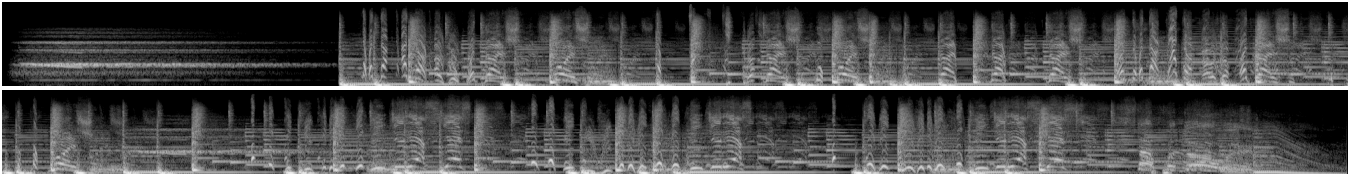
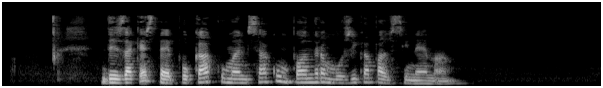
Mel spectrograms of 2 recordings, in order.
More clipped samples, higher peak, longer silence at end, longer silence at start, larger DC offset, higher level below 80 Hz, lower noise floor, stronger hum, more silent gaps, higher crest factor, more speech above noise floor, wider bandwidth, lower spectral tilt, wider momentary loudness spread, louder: neither; about the same, 0 dBFS vs 0 dBFS; second, 0 s vs 1.45 s; second, 0.15 s vs 0.5 s; neither; first, -18 dBFS vs -74 dBFS; second, -48 dBFS vs -68 dBFS; neither; neither; second, 14 dB vs 22 dB; second, 34 dB vs 48 dB; first, 14 kHz vs 11.5 kHz; about the same, -5.5 dB/octave vs -4.5 dB/octave; second, 11 LU vs 17 LU; first, -17 LUFS vs -21 LUFS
